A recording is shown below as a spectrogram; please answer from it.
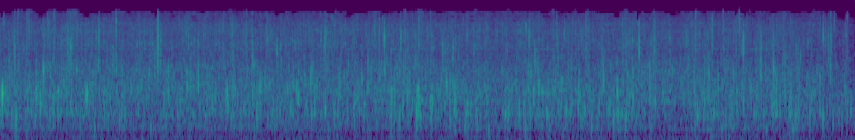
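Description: Faint, even crackling patter of many tiny clicks.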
